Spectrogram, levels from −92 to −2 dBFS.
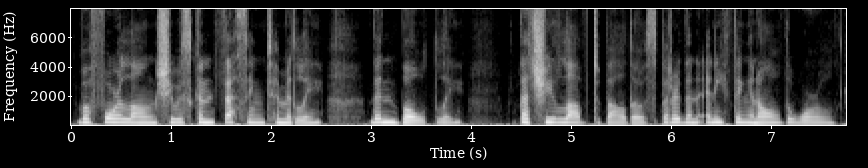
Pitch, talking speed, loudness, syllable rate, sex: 220 Hz, 145 wpm, -18 LUFS, 4.7 syllables/s, female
